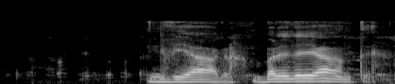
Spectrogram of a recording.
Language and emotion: Russian, positive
